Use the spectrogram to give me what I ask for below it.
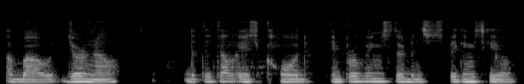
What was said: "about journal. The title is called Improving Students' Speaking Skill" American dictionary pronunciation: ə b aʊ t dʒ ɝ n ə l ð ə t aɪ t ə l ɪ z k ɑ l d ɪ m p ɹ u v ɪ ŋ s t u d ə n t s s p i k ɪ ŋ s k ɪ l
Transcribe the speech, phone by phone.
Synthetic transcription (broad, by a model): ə b aʊ t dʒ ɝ n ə l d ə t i t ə l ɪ s k ɑ l d ɪ m p ɹ u v ɪ ŋ s t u d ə n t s s p i k ɪ ŋ s k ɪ l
